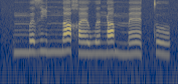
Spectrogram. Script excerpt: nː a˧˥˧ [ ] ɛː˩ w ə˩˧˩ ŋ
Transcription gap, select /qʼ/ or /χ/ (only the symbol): χ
